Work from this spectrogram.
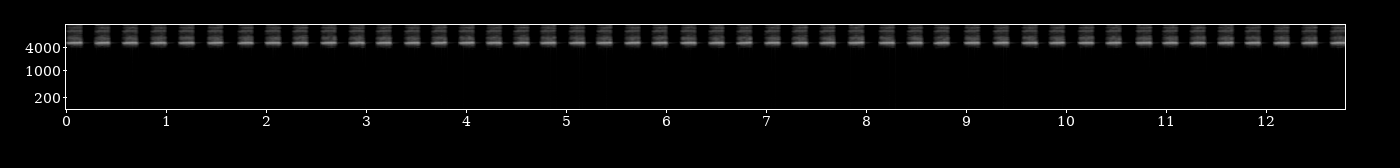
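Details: Live night recording of crickets made with a Sony PCM D100 field recorder; continuous high, ringing chirps pulsing steadily around three and a half times a second for the whole stretch, no background noise.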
